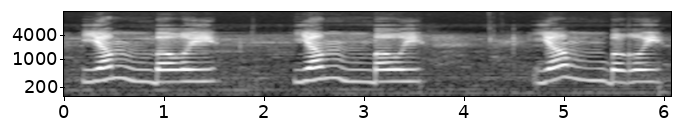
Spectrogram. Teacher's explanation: nun mati atau tanwin berubah menjadi bunyi mim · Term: iklab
